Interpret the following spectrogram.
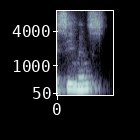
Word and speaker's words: Siemens: también se llama siemens se escribe siemens pero se lee siemens Entonces se pueden hacer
